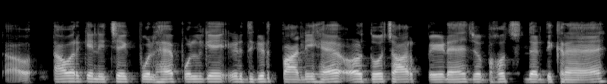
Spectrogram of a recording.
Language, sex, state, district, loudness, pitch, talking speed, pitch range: Hindi, male, Uttarakhand, Uttarkashi, -17 LUFS, 125 Hz, 225 wpm, 120-130 Hz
